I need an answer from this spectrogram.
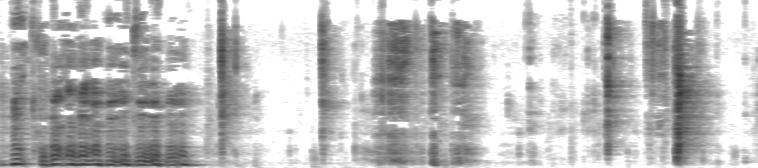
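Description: A long, drawn-out wavering vocal sound of enjoyment for the first second and a half, then close-miked chewing of a mouthful of food: short bursts of wet smacks and crunchy clicks.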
